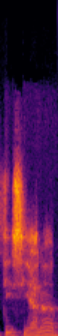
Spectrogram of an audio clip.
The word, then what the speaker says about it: DiSiena: Did I say it right? It's DiSiena, but close DiSiena.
